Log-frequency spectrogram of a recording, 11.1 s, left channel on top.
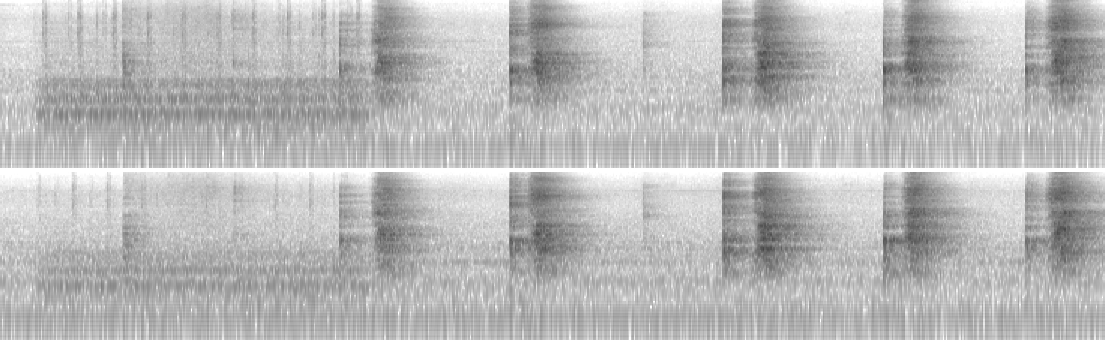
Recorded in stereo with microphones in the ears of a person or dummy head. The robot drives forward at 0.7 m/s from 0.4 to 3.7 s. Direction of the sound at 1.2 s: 55° left (ahead or behind).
